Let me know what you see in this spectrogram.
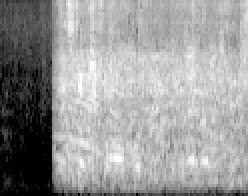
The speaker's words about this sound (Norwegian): Kaotiske tilstander utenfor teateret nær Piccadilly Circus i går kveld.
